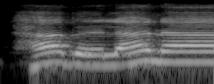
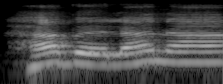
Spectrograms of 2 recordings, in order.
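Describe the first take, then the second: No difference in how they are said.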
